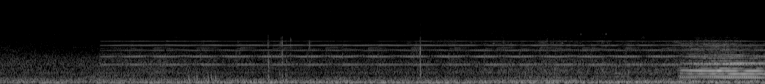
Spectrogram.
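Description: Railroad crossing bell ringing steadily from about a second in, over the low rumble of an approaching freight train. Near the end the locomotive's horn sounds one short blast, the loudest thing here.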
